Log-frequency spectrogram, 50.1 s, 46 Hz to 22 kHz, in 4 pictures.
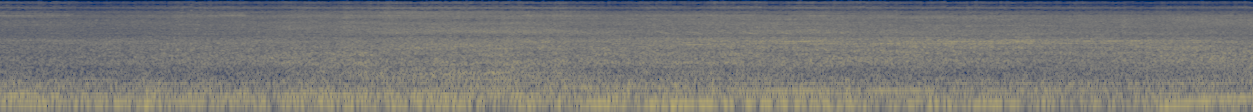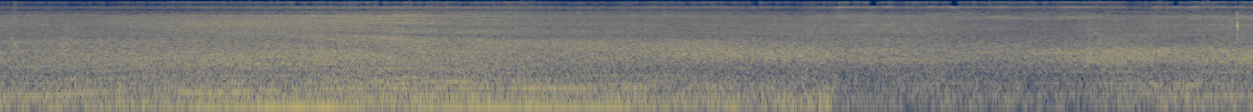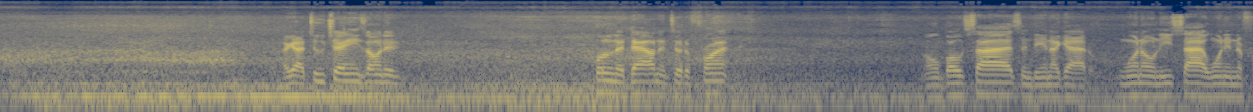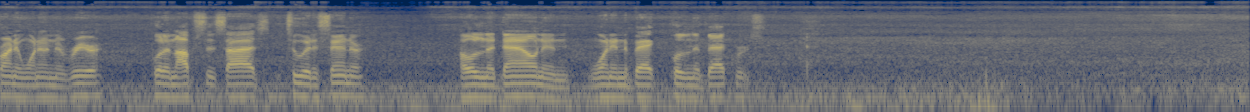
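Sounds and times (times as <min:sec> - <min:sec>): heavy vehicle engine revving: 0:00.0 - 0:38.0
road traffic: 0:00.0 - 0:50.0.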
